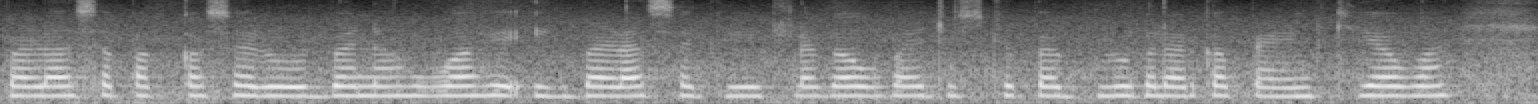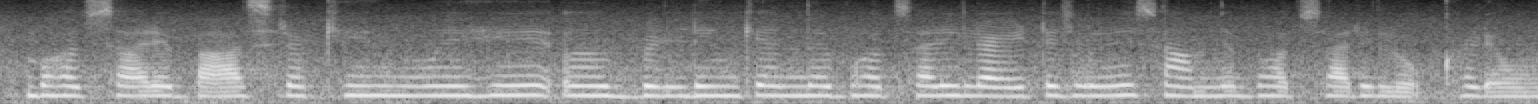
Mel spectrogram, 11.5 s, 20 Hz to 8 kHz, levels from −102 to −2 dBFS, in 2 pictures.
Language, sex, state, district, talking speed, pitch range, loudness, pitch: Hindi, female, Goa, North and South Goa, 235 wpm, 260-270 Hz, -15 LUFS, 270 Hz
